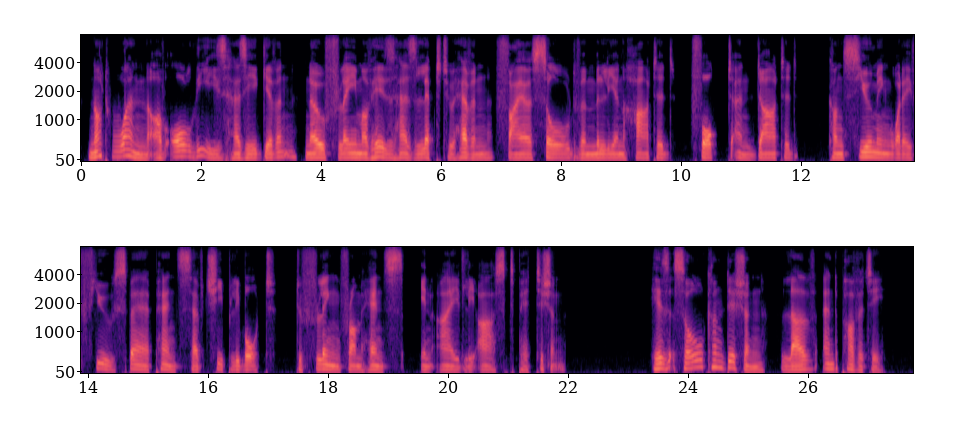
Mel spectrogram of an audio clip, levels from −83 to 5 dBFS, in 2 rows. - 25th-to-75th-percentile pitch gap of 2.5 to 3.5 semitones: Yes, average, 2.8 semitones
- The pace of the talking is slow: Yes, slow, 95 wpm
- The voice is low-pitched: Yes, low, 100 Hz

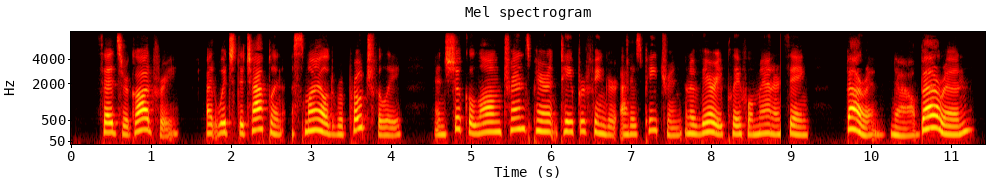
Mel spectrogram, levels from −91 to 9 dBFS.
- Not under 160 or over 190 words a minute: No, average, 145 wpm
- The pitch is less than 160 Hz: No, high, 200 Hz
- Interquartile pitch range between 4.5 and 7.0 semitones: Yes, average, 5.2 semitones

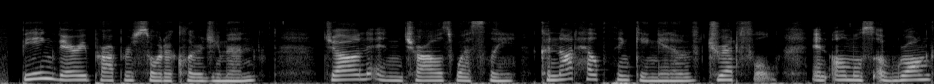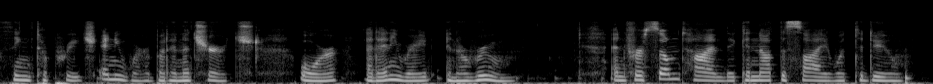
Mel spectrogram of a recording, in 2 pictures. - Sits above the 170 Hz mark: Yes, medium, 185 Hz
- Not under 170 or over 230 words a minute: No, average, 150 wpm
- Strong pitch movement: No, average, 3.3 semitones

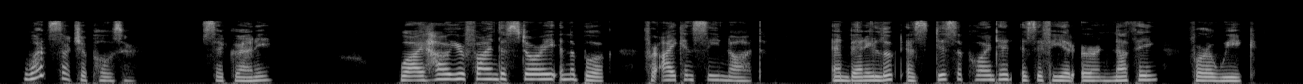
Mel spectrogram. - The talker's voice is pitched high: Yes, high, 195 Hz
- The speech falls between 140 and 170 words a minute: Yes, average, 155 wpm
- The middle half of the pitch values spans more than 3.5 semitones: Yes, average, 4.3 semitones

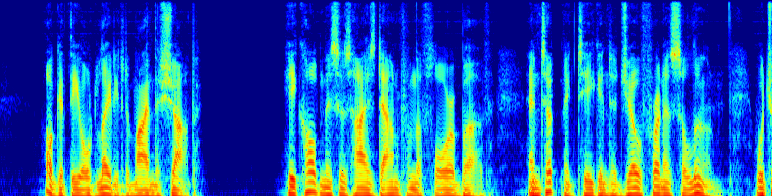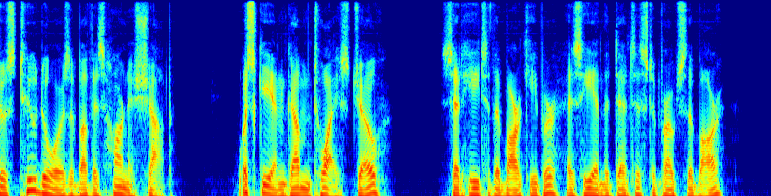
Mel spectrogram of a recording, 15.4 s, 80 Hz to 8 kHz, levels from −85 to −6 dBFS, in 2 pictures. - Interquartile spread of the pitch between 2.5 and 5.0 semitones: Yes, average, 2.9 semitones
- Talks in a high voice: No, very low, 95 Hz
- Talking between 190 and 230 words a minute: Yes, average, 200 wpm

